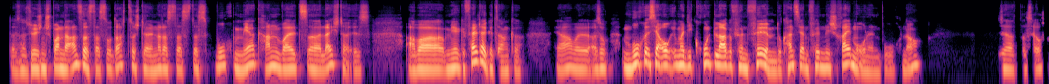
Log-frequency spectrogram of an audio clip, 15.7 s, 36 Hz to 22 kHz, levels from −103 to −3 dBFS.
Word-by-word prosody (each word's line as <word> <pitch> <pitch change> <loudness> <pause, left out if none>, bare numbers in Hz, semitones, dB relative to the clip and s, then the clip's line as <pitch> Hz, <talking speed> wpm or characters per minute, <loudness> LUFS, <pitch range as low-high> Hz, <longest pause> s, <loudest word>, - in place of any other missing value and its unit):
Das 100 - -11
ist 100 - -12
natürlich 115 +2 -2
'n 120 - 0
spannender 120 -1 +2
Ansatz, 155 -6 +1
das 115 -1 -4
so 120 -2 -6
darzustellen, 125 -5 -4
ne, 120 - -1
dass 120 -1 -3
das 115 -1 -5
das - - -6
Buch 150 +3 -5
mehr 125 +7 0
kann, 130 0 -1
weil's, 120 0 +3
äh, 115 -2 +1
leichter 165 0 -2
ist. 105 +1 -9 0.5
Aber 115 0 +4
mir 125 +4 0
gefällt 195 - +3
der 195 -6 +6
Gedanke. 105 -3 -7 0.5
Ja, 115 +4 -3
weil 115 -2 -2
also 125 +1 -5 0.2
'n 125 -2 +1
Buch 170 +3 +3
ist 175 -5 +4
ja - - +6
auch 155 0 +4
immer 160 +1 +2
die 145 -1 -4
Grundlage 160 -4 +4
für 140 - -4
'n 130 - +1
Film. 155 - +2
du 105 - -7
kannst 150 +7 -1
ja 140 - +2
'n 120 - -5
Film 140 +2 -2
nicht 130 -1 -2
schreiben 160 -2 +2
ohne 100 -2 -6
'n 95 0 -12
Buch, 105 +2 -16
ne? 145 +9 -4 1.2
Ja, 115 -2 -3
das 110 - -11
ja. - - -5
125 Hz, 200 wpm, -23 LUFS, 115-150 Hz, 1.2 s, der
